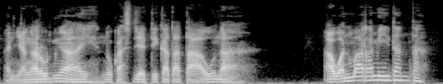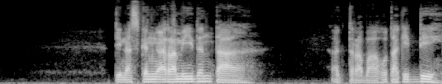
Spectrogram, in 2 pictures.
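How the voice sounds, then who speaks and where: A man's voice: fairly low pitch, lively intonation, normal speed, pauses often, dry recording, studio quality, natural voice. A man playing a concerned, practical companion in an Ilocano radio drama, reassuring, with an Ilocano accent. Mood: consoling.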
